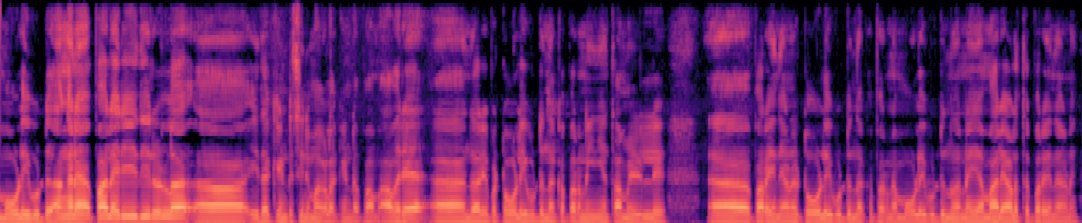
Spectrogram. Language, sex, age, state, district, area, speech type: Malayalam, male, 45-60, Kerala, Kozhikode, urban, spontaneous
